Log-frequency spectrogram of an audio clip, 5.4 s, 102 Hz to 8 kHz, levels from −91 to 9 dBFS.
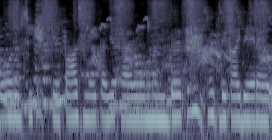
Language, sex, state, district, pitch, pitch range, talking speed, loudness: Hindi, female, Jharkhand, Sahebganj, 200 Hz, 195-210 Hz, 130 wpm, -32 LUFS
